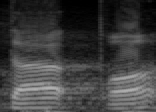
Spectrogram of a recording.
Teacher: This is when the tip of the tongue touches the gums of the central incisors. When it touches the gums of the thanaya ulya.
